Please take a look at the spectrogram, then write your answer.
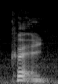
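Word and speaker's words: Köln: one syllable for example the German name for the city of Cologne is curtain that's one syllable and the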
